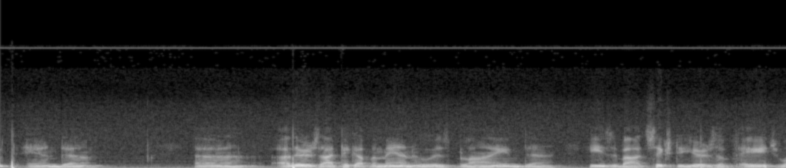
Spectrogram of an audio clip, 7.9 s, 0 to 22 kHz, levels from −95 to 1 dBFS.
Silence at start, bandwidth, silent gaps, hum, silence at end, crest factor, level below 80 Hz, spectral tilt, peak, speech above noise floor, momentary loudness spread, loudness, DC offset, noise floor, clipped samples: 0 s; 16 kHz; none; none; 0 s; 20 dB; -40 dBFS; -8.5 dB/octave; 0 dBFS; 27 dB; 11 LU; -20 LUFS; 1%; -46 dBFS; under 0.1%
